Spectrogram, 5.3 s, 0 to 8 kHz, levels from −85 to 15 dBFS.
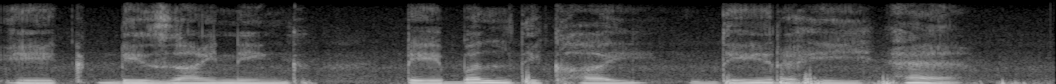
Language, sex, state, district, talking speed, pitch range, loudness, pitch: Hindi, male, Haryana, Rohtak, 80 wpm, 115-135 Hz, -15 LUFS, 125 Hz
